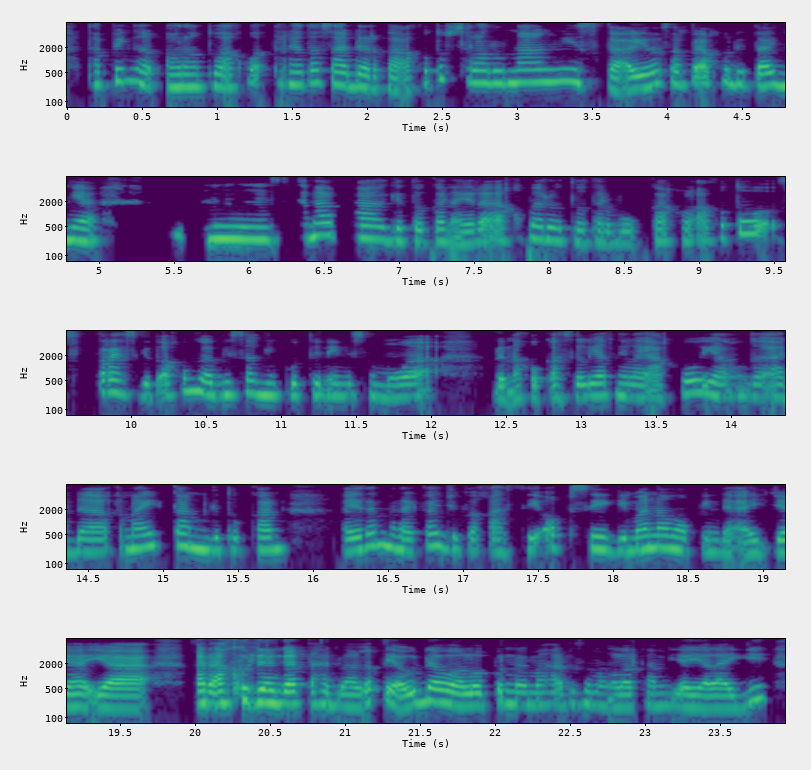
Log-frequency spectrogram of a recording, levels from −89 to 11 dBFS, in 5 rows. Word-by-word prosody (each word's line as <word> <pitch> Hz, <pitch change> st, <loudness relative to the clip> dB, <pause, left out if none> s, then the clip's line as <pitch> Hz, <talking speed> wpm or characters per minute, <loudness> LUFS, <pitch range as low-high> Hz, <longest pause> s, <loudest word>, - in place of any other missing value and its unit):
Tapi 255 Hz, +2 st, -5 dB
nge 265 Hz, -, +1 dB, 0.2 s
orang 225 Hz, 0 st, +1 dB
tua 230 Hz, -2 st, -1 dB
aku 220 Hz, -, -3 dB
ternyata 275 Hz, -1 st, -3 dB
sadar, 245 Hz, -6 st, 0 dB
Kak, 185 Hz, -3 st, -1 dB
aku 185 Hz, -, -5 dB
tuh 360 Hz, -, -2 dB
selalu 280 Hz, -4 st, -1 dB
nangis 295 Hz, +1 st, 0 dB
Kak, 190 Hz, -, +1 dB
akhirnya 225 Hz, +8 st, +2 dB
sampai 275 Hz, +3 st, +1 dB
aku 310 Hz, -, -5 dB
ditanya, 240 Hz, -2 st, +3 dB, 0.8 s
mhm, 250 Hz, -1 st, +4 dB, 0.2 s
"Kenapa?" 285 Hz, 0 st, -2 dB, 0.2 s
gitu 225 Hz, -2 st, -2 dB
kan, 215 Hz, -, -1 dB
akhirnya 190 Hz, +2 st, -1 dB
aku 230 Hz, -, -12 dB
baru 245 Hz, -2 st, 0 dB
tuh 210 Hz, -2 st, -5 dB
terbuka 190 Hz, +2 st, -6 dB
kalau 215 Hz, -, -5 dB
aku 235 Hz, -, -6 dB
tuh 335 Hz, +3 st, 0 dB, 0.2 s
stres 250 Hz, -1 st, -2 dB
gitu, 205 Hz, -, -4 dB
aku 255 Hz, +6 st, -3 dB
enggak 250 Hz, -5 st, +3 dB
bisa 230 Hz, +2 st, -3 dB
ngikutin 220 Hz, 0 st, -1 dB
ini 210 Hz, -, -9 dB
semua 205 Hz, -1 st, -3 dB, 0.4 s
dan -, -, -1 dB
aku -, -, -6 dB
kasih 195 Hz, +1 st, -4 dB
lihat 215 Hz, 0 st, 0 dB
nilai 205 Hz, -3 st, -3 dB
aku 245 Hz, +2 st, -2 dB
yang 215 Hz, -1 st, -3 dB
enggak 205 Hz, -1 st, -5 dB, 0.2 s
ada 200 Hz, -1 st, -2 dB
kenaikan 245 Hz, +1 st, +1 dB
gitu 210 Hz, -1 st, -5 dB
kan. 215 Hz, +1 st, -3 dB, 0.3 s
Akhirnya 220 Hz, +8 st, 0 dB
mereka 225 Hz, -5 st, 0 dB
juga 210 Hz, -3 st, -5 dB
kasih 190 Hz, +2 st, -7 dB
opsi, 230 Hz, -1 st, -1 dB
"Gimana 220 Hz, +4 st, +2 dB
mau 205 Hz, -2 st, 0 dB
pindah 190 Hz, -2 st, -7 dB
aja?" 185 Hz, +2 st, +1 dB
ya, 170 Hz, -2 st, +4 dB, 0.3 s
karena 220 Hz, 0 st, +9 dB
aku 250 Hz, +3 st, +5 dB
udah 240 Hz, 0 st, +9 dB
enggak 215 Hz, -1 st, +8 dB
tahan 210 Hz, -2 st, -2 dB
banget 180 Hz, +7 st, 0 dB
ya -, -, +7 dB
udah, 240 Hz, +3 st, +6 dB
walaupun 195 Hz, +1 st, +4 dB
memang 200 Hz, 0 st, -1 dB
harus 220 Hz, -, -7 dB
mengeluarkan 190 Hz, -2 st, -4 dB
biaya 175 Hz, -2 st, +2 dB
lagi, 170 Hz, -, 0 dB
220 Hz, 185 wpm, -23 LUFS, 200-255 Hz, 0.8 s, karena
